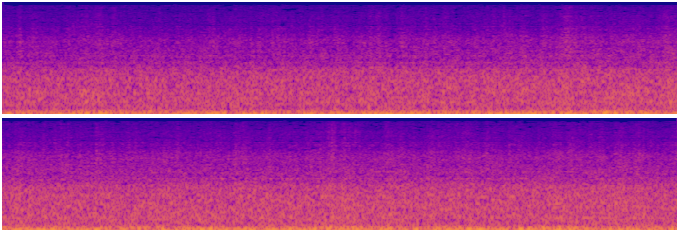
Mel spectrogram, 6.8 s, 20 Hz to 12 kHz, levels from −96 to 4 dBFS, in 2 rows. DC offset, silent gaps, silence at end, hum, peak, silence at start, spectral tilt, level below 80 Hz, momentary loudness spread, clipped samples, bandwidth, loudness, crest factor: under 0.1%; none; 0 s; none; -14 dBFS; 0 s; -6.5 dB/octave; -30 dBFS; 3 LU; under 0.1%; 10.5 kHz; -31 LUFS; 12 dB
